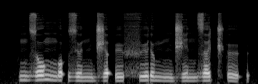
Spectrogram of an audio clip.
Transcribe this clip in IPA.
nzoŋoʔzʉ nd͡ʒəʔyfy ɾʉmnd͡ʒinzə t͡ʃʼʉʔ

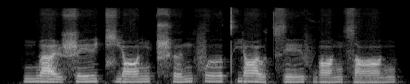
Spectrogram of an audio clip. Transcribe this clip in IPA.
n̪wa̰˨˩ɪ̯ʂe˨˦ɪ̯ t͡ɕjɑ˨˦ŋʈ͡ʂʰə˨˦nfɤ˦t̪ʰjɑ˥˨ʊ̯ t͡se˨˦ɪ̯fwɑ˨˦ŋsɑ˨˦ŋ

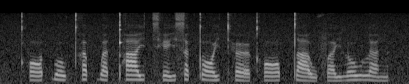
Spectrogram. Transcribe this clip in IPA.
kʰɔː˨˥t̚wo˨wt̪ʰɐ˥p̚wɐ˨˥t̚ pʰaː˧jt͡sʰe˨˥jsɐ˨˥k̚t̪ɔː˨˥j t̪ʰœː˨˩kʰɔː˨˥p̚ t̪aː˨˩wfɐ˨˧jlo˥w lɐ˧n

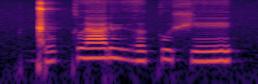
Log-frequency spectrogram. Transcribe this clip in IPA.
ɡ͡ǁokla ɾyɦəku ʃe

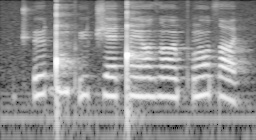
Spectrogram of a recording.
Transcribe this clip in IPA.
t͡ʃʼøɡ͡ǃõpʼy t͡ʃɛǃɛ̃ːzˤɐ̃ː pʼõsˤɛ

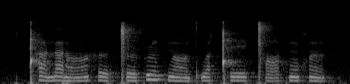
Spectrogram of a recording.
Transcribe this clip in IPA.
ǃʰa˧˩na˧˩ ɾɑ̃ː˨˩˦xəː˧˩ ǀə˞˨˩˦kɹə̃˥kʷɑ̃ː˧˩ kʷʼɑ˧ǃʰeː˧ǀʰɑ˨˩˦ kõ˧χə̃˧˩

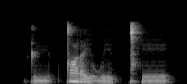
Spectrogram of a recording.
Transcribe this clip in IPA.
ʈyː˩ptˤə˥ɾe˨we˩p ǀʰe˨

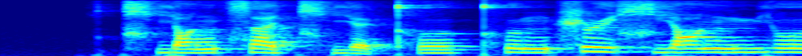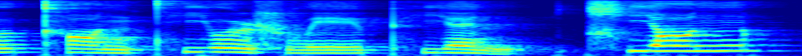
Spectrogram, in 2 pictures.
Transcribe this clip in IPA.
t͡ɕʰjɑ˧˥ŋsä˧˥t͡ɕʰjɛ̰˨˩kʰo˧˥ʊ̯ kʰʊ˧˥ŋʂɻ̩˥˩ ɕjɑ˥ŋmjo˥ʊ̯kʰɑ˥˧ŋ t̪ʰjo˥˩ʊ̯ʂwe˧˥ɪ̯pʰjɛ˥˩n | t͡ɕʰjɑ˥ŋ

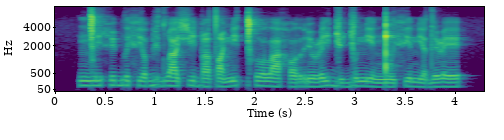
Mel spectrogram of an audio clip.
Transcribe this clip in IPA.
ŋ͡ǀi˧hy˦bɯ˦ fʲɔ˨˦bi˧ dwa˧ çi˧bʲe˨tˤy˨ mʲe˦ǀʰu˧ lˠa˧hɔ˨ ry˨ɭi˦ ɟy˨ ɟu˦mʲe˦˨ ŋ͡ǃu˨ fʲɯ˦ mʲa˨di˦ɭe˦

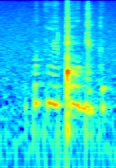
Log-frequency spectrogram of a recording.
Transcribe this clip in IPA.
pək lʲə ǃoɡʲɛk

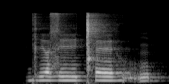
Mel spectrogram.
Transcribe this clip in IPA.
ɡʱeɐ̯zeːǀʰɛː ɦṵŋ

